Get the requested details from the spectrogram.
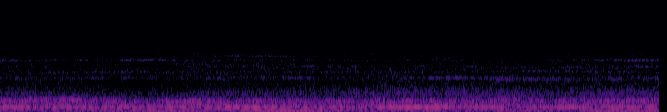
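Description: Triumphant game victory music plays.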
